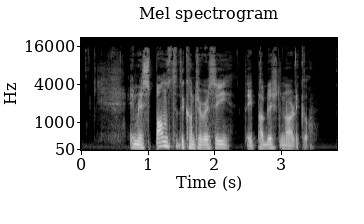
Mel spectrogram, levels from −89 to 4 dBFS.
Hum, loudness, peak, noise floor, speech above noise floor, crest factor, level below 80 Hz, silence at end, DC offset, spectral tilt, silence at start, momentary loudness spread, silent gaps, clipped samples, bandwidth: none; -21 LUFS; -2 dBFS; -48 dBFS; 28 dB; 20 dB; -54 dBFS; 0.4 s; under 0.1%; -5 dB/octave; 0.45 s; 11 LU; none; under 0.1%; 16 kHz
